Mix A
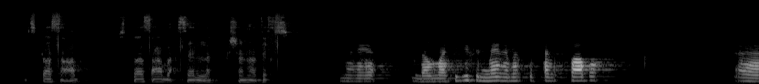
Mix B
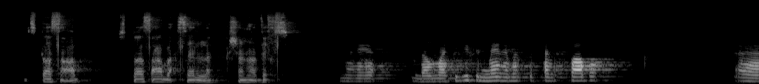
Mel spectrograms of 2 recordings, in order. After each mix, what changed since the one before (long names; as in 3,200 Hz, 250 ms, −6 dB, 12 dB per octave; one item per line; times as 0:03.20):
first voice +10.0 dB
second voice: send +7.5 dB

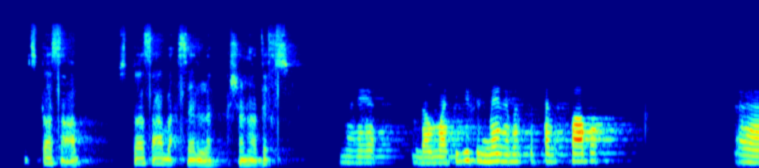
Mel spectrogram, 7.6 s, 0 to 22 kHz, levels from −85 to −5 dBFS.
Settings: master: add tilt shelving filter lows +7 dB, about 720 Hz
